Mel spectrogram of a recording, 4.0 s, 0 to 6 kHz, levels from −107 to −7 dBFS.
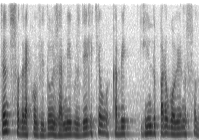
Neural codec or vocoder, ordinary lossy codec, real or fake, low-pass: none; none; real; 5.4 kHz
